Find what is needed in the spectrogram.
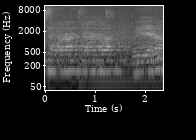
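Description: Buddhist chanting in Pali: voices reciting on a nearly level, held pitch, with a brief break near the end before the next line.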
